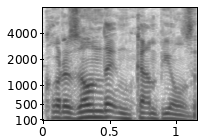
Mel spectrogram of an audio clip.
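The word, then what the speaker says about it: Corazón de un Campeón: Corazon de un Campeón.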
